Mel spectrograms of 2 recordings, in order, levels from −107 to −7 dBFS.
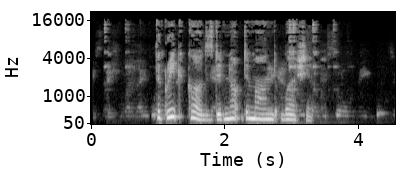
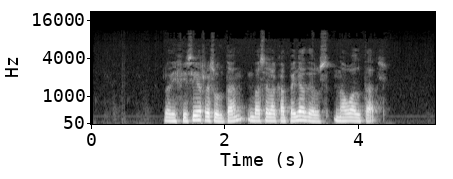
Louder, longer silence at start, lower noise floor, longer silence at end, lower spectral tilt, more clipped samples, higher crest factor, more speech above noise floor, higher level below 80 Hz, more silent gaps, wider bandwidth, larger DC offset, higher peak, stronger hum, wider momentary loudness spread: second, -25 LUFS vs -17 LUFS; second, 0.2 s vs 1.1 s; second, -62 dBFS vs -71 dBFS; second, 0.25 s vs 0.9 s; second, -5 dB/octave vs -11 dB/octave; neither; about the same, 18 dB vs 16 dB; second, 38 dB vs 55 dB; second, -62 dBFS vs -52 dBFS; neither; first, 17 kHz vs 5.2 kHz; neither; second, -8 dBFS vs -2 dBFS; neither; first, 21 LU vs 8 LU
